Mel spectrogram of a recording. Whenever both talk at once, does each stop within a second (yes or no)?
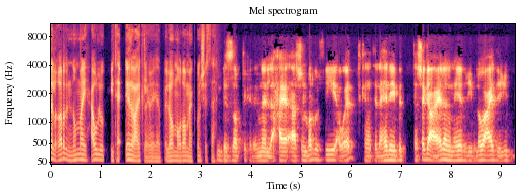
yes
